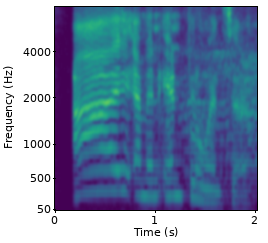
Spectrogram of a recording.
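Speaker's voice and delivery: sounding like you believe it. Leading a group in an affirmation, showing how to say it with conviction. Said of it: "say it like you believe it".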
